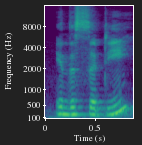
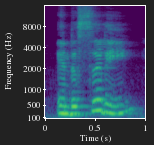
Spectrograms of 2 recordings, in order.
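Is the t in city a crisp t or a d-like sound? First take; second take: crisp t; d-like. First: The t in city is a crisp t. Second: The t in city sounds like a d. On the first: "read out the sentence in our own accent" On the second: "change the T sounds with the D sounds"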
